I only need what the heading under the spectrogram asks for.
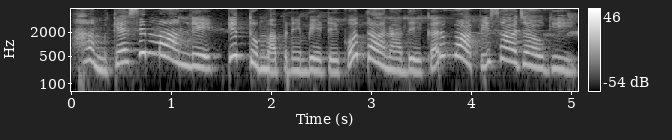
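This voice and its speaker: Woman as a firm, slow-speaking hunter bird wife. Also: high-pitched, very animated, voice pushed down, exaggerated voice. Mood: doubtful. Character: stern but softening female hunter bird, wife.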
